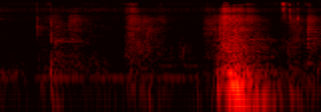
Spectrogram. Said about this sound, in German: Deshalb werde ich auch jetzt schon die Fenster schließen.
